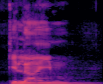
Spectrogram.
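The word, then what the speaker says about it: climb: एम बी नम नम क्लाइम सी एल आई एम बी क्लाइम इसको तकरीबन उचार हैं क्लाइम क्लाइम क्लाइम ड कैसे नहीं होगा इसको हम पढ़ेंगे क्लाइम क्लाइम और क्लाइम ड सेकंड फ थर्ड फॉर्म बनाने के लिए क्लाइम क्लाइम ड क्लाइम ड ऐसे नहीं पढ़ेंगे उसके बाद लब्ज आता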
